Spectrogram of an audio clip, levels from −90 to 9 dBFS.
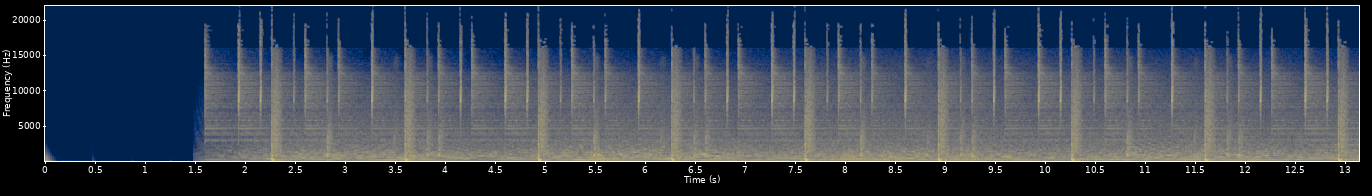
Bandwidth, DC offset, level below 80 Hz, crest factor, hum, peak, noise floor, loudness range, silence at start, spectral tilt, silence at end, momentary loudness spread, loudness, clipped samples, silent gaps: over 20 kHz; under 0.1%; -46 dBFS; 22 dB; none; 0 dBFS; -87 dBFS; 2 LU; 0 s; -2.5 dB/octave; 0 s; 5 LU; -20 LUFS; under 0.1%; 1.28-1.47 s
